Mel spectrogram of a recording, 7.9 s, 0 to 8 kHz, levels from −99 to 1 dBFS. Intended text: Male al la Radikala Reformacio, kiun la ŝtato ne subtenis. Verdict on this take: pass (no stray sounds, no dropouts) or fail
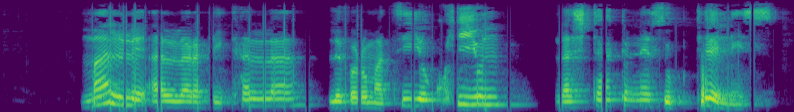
pass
